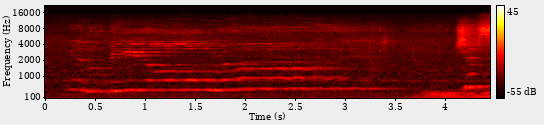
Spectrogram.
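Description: A cappella singing: a single voice holds long, slowly moving notes, and near the end lower voices come in underneath with sustained harmony.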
